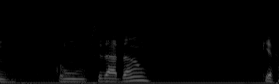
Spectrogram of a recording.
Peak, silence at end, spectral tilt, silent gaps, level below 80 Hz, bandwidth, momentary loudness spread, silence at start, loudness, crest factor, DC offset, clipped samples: -32 dBFS; 0 s; -6 dB/octave; none; -68 dBFS; 13 kHz; 20 LU; 0 s; -52 LUFS; 22 dB; under 0.1%; under 0.1%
